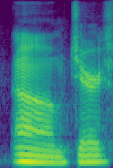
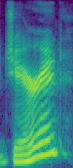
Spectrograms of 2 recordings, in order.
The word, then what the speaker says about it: Jarek: Jarek's first time there as well. And I overheard them mispronounce his name and say Jared, and he said no, Jarek.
